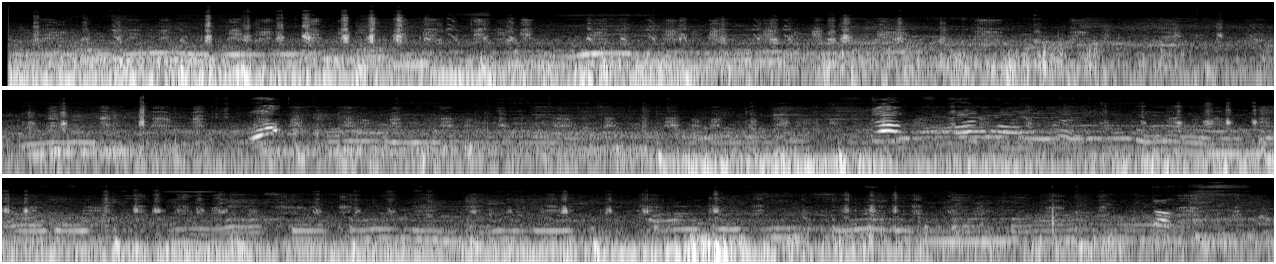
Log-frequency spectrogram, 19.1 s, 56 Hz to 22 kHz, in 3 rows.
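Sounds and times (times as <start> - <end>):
ducks quacking: 0.0 - 19.0.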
